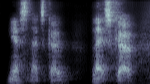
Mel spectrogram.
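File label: Voice Acting Spanish, male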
